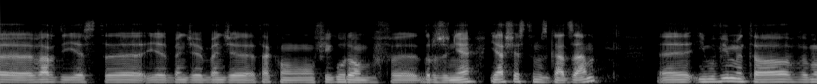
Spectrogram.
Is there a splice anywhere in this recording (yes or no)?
yes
